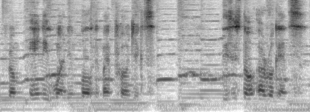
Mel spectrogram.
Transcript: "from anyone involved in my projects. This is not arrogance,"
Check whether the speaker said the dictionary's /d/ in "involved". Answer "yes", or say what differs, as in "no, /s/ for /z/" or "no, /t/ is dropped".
no, /d/ is dropped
